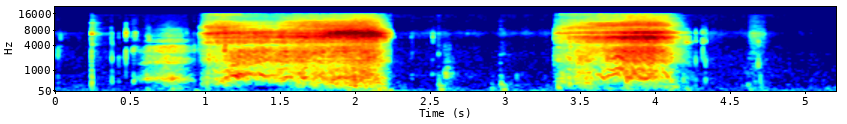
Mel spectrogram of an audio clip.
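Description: A young man snorts and sputters loudly, close by.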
